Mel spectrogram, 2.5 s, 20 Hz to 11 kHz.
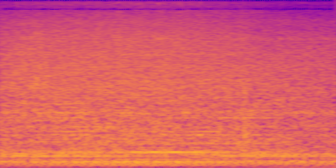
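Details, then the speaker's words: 2017 Ram 1500 5.7 Hemi after the broken exhaust manifold bolt repair and an oil change: steady, even V8 idle with only a faint normal Hemi tick, the loud click gone, no codes. Normal idle. "So start up and see what happens. Sounds like just the regular old Hemi tick now. Remember hearing that loud click? Not hearing it now."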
